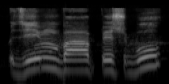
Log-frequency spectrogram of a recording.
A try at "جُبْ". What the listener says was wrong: হুম, বু হবে কেন? তাহলে জিমটা কোথায় যাবে?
